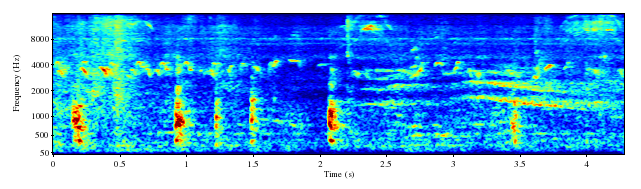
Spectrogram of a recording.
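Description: Newly hatched chicks and hens peeping and clucking in a farmyard, a handful of short, faint chirps spaced out against quiet background noise.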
